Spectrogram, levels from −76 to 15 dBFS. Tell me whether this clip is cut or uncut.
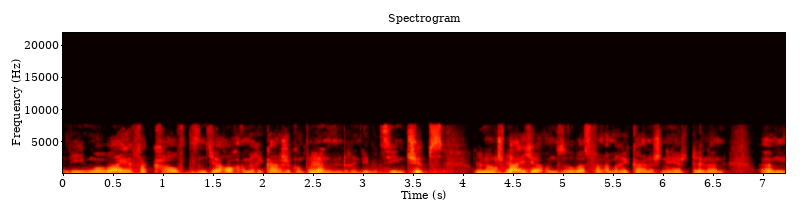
uncut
